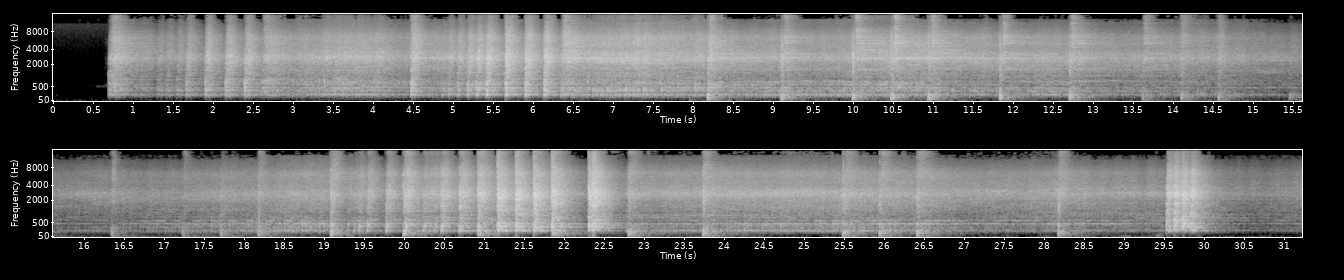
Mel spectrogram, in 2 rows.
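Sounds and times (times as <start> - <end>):
circular drums in holophonic recording: 0.7 - 31.2.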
